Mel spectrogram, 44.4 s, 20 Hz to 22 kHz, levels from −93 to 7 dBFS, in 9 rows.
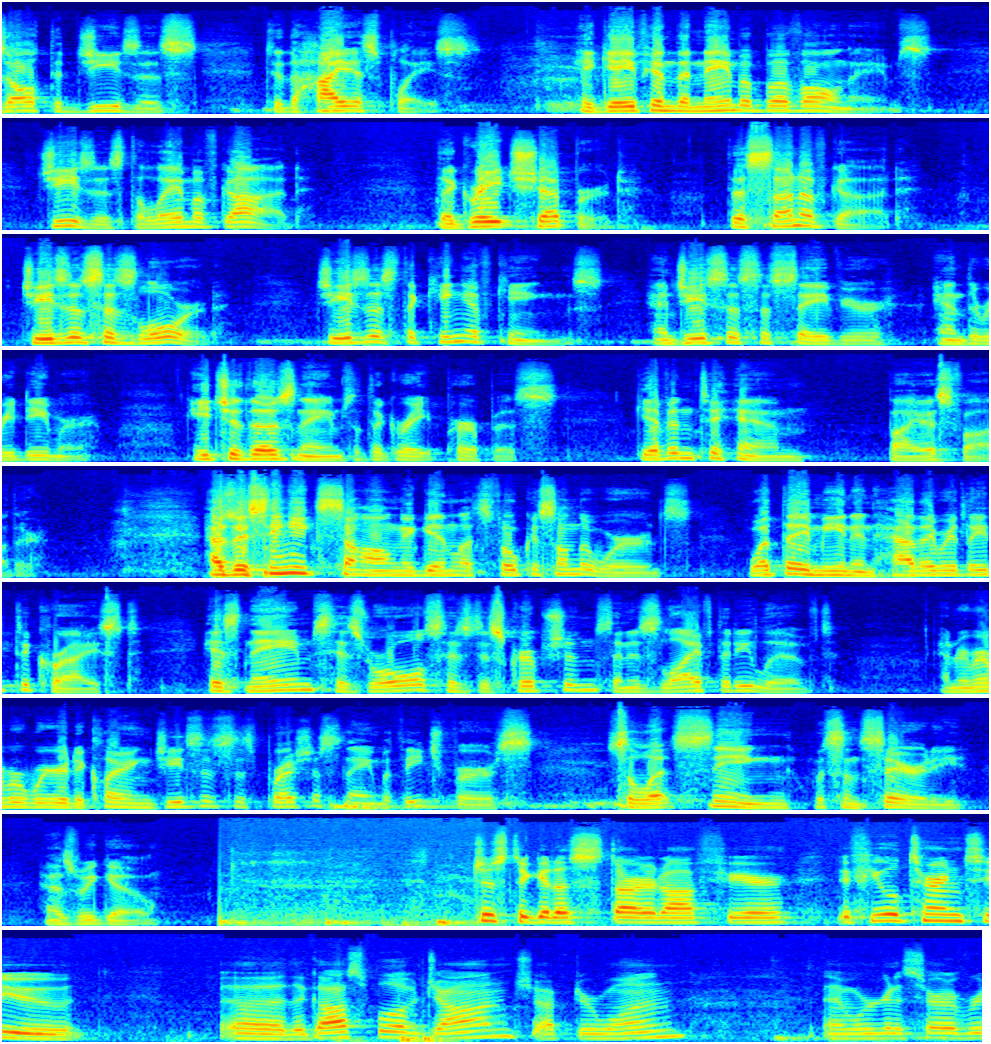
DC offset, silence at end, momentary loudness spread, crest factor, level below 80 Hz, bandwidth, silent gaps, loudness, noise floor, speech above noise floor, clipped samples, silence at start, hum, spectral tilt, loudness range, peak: under 0.1%; 0 s; 17 LU; 20 dB; -56 dBFS; 19 kHz; none; -21 LUFS; -55 dBFS; 34 dB; under 0.1%; 0 s; none; -4.5 dB/octave; 8 LU; -2 dBFS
